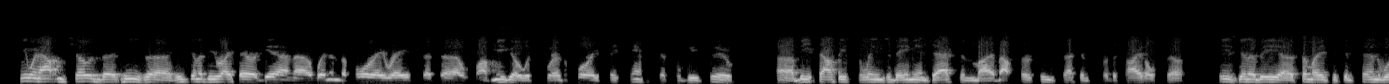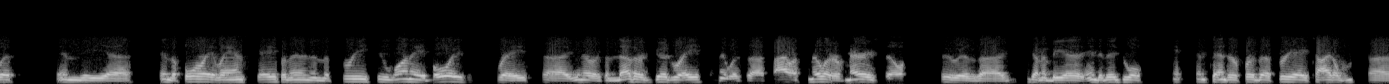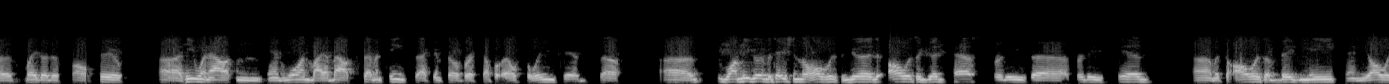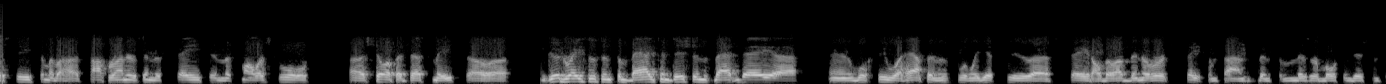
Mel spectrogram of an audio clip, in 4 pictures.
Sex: male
